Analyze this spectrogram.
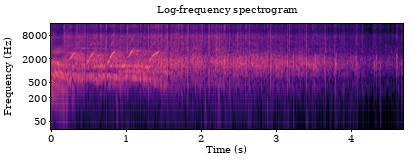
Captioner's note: audience cheering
